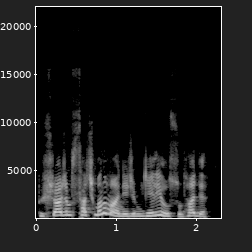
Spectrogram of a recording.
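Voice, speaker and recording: Woman voicing a pushy middle-aged mother, coaxing, dismissive, high voice, dry sound, toy-app role-play drama. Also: expressive, fast, fairly bright tone, no echo.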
